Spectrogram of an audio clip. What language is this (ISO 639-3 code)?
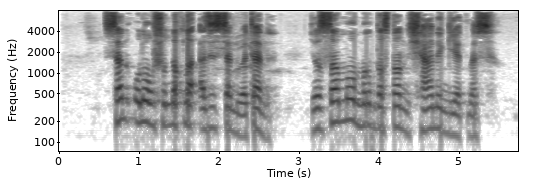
uig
